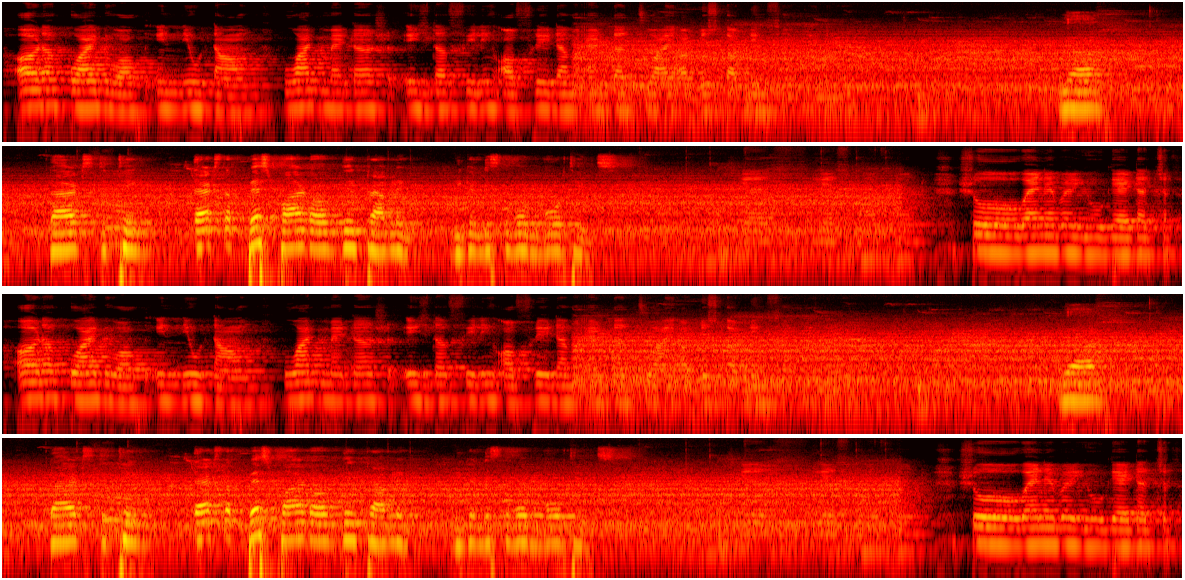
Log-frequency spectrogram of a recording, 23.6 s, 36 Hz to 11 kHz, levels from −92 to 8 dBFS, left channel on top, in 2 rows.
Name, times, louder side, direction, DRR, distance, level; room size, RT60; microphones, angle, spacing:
voice 1, 0.1-2.5 2.8-8.5 12.8-13.2 19.0-23.5, equal, 10° right, 4 dB, 3.5 m, -40 dB
sound 1, 5.7-20.8, right 1 dB, 35° right, 3.4 m, -38 dB
voice 2, 10.6-11.0 12.2-12.7 13.0-13.2 13.7-15.9 16.3-18.0, left 1 dB, 20° left, 7 dB, 1.2 m, -29 dB
27.5 x 22.0 x 6.8 m, 1.0 s
head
